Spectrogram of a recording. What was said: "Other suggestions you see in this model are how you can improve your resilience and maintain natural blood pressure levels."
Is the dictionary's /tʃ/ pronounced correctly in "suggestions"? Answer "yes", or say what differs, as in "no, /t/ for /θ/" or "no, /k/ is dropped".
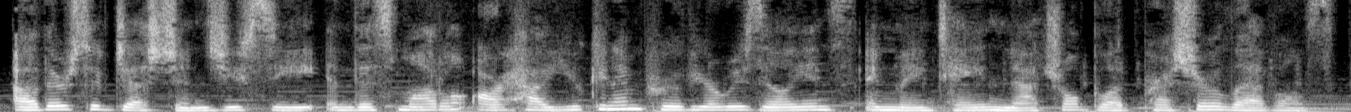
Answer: yes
